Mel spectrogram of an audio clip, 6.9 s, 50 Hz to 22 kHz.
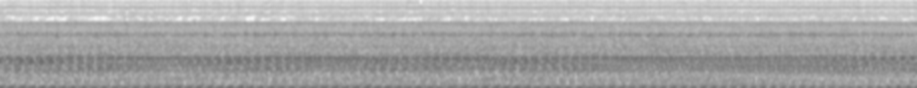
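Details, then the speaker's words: GM 4106 bus generator diesel, restarted after at least 2.5 years unused, idling steadily with a regular low beat of about 160 per minute and no knocks or misses; sounds good. "The engine sounds good. We tightened up some oil leaks."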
